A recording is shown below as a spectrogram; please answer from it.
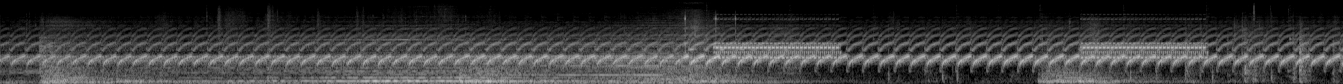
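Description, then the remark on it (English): A loud electronic alarm blares continuously, cycling through rapid warbling tones and then steady piercing beeps that repeat in bursts, with no talking over it. “This is a alarm. Could you please turn this off?”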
